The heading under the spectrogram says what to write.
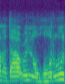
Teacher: ہونٹ گول کر لیجئے اور غین کو پر بھی پڑھنا ہے، را کو بھی مفخم پڑھنا ہے ، آخر میں بھی را مفخم ہو جائے گی، ابھی تو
